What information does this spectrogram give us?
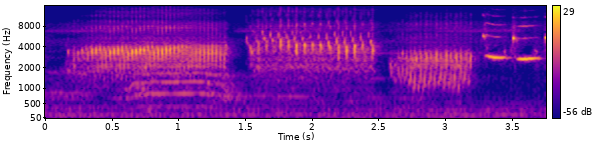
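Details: Spanish Timbrado canary, a champion singer recorded for training, holds a loud sustained rolling tone, switches to a pulsed trill, drops to a lower buzzy roll, and closes with short high notes.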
